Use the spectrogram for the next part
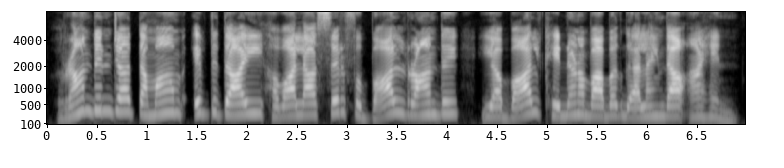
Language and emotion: Sindhi, neutral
